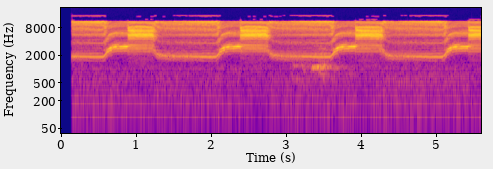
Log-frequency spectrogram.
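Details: A single loud cicada (tonggeret) in a village garden at Kampung Bunder, Cibening, Bungursari. It gives a continuous high, buzzy, ringing drone that shifts upward into a brighter phase and back again, roughly every 1.5 to 2 seconds. A faint low whistle sounds midway.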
